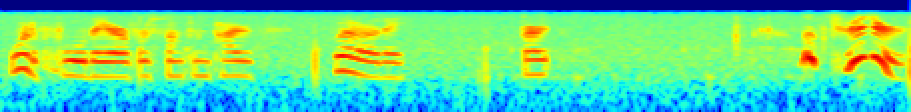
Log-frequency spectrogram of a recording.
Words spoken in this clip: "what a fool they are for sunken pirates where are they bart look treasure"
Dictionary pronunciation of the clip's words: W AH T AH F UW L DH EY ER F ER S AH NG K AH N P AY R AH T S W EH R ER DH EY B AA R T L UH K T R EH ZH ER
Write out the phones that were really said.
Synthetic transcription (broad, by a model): W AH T AH F UW L DH EY ER F ER S AH NG K AH N P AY R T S W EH L ER DH EY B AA R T L UH K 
